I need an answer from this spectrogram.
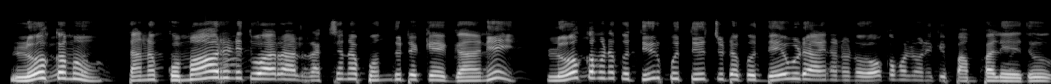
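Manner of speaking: slow, measured Bible-verse reading; scripture recitation. Real, not acted. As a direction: recite the verse slowly, opening loud on the first word. (నెమ్మదిగా, సాగదీస్తూ Bible వాక్యం చదవడం)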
